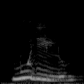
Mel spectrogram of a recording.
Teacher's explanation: you have the letter O here at the end. You're going to pronounce as U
